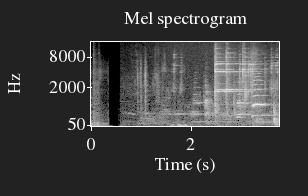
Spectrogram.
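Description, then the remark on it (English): A drinking glass clinks sharply and rings out with bright, lingering tones, preceded by quiet shuffling and faint voice-like murmurs in the background. “Hey, look out for my glass over there.”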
